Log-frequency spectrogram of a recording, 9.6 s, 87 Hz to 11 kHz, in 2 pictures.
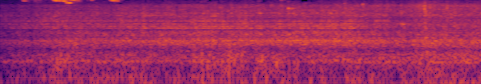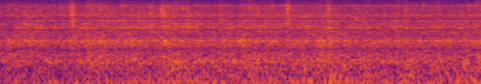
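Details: Kartar 4000 SV combine harvester started after repairing and refitting the broken straw walker, checked for any rubbing: engine and threshing drive come up to speed with a steady even drone, no knocking, scraping or rubbing; running correctly after repair.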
